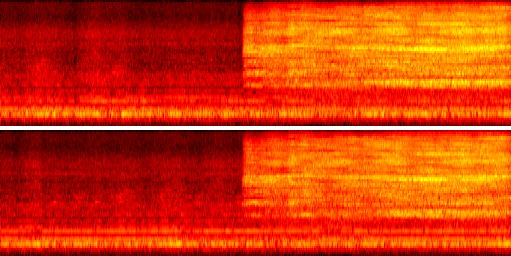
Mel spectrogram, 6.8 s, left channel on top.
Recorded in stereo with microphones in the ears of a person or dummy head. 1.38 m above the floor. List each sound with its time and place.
3.2 s cutlery clinking: 45° right (ahead or behind), 1.9 m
